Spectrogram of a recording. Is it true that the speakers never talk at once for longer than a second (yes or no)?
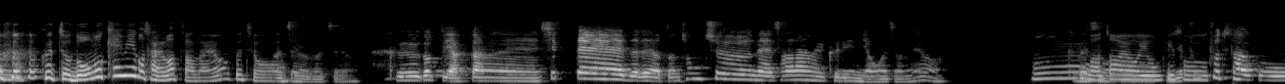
no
